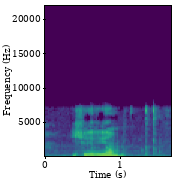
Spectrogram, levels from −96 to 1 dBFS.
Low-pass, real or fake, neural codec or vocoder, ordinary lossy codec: 7.2 kHz; real; none; Opus, 64 kbps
